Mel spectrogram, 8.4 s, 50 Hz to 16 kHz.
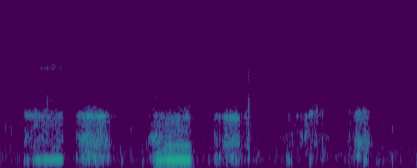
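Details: Loud, rough, rhythmic snoring from a girl, six snores in eight seconds (about one every 1.3 seconds), some with a fluttering buzz; heavy snoring.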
